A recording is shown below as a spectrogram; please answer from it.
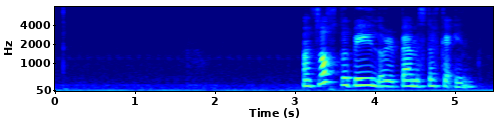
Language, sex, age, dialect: Faroese, female, 36-60, Norðurstreymoy/Eysturoy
